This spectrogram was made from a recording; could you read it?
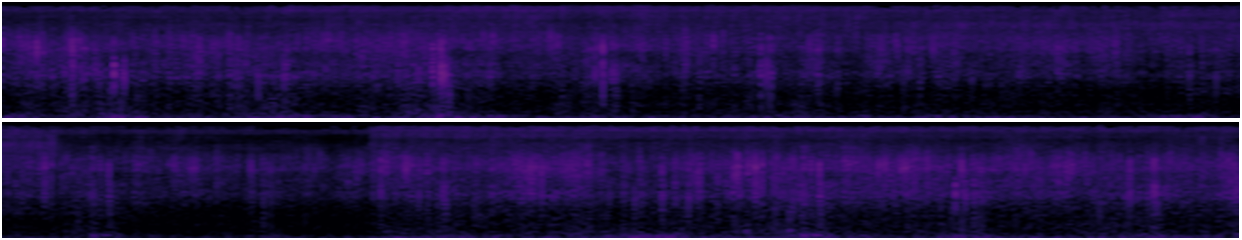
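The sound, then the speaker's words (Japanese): Steady fizzing of bubbles, a dense crackling hiss full of tiny pops that runs without pause for the whole stretch, fairly loud and even, with no voices. “目を閉じて泡の音をじっくり聞いてくださいね。”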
